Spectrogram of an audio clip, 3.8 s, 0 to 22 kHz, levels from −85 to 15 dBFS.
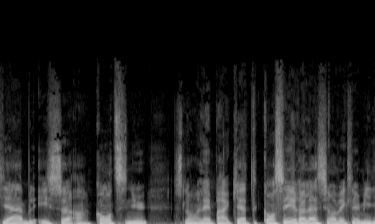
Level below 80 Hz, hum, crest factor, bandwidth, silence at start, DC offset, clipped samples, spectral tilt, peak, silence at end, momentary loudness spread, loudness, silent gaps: -30 dBFS; none; 12 dB; 13 kHz; 0 s; under 0.1%; under 0.1%; -6 dB/octave; -2 dBFS; 0 s; 5 LU; -15 LUFS; none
